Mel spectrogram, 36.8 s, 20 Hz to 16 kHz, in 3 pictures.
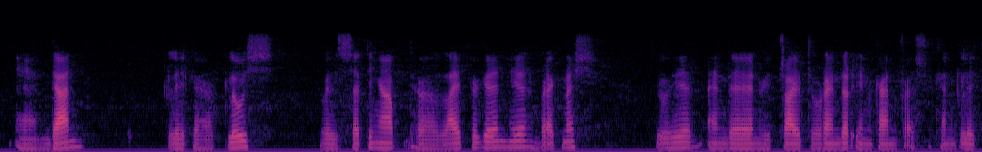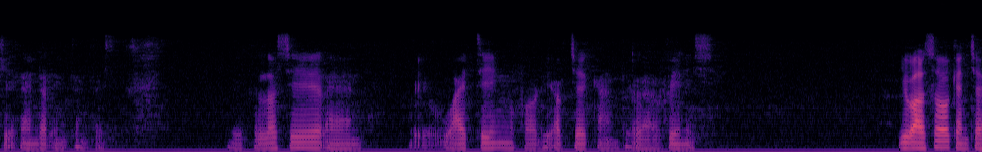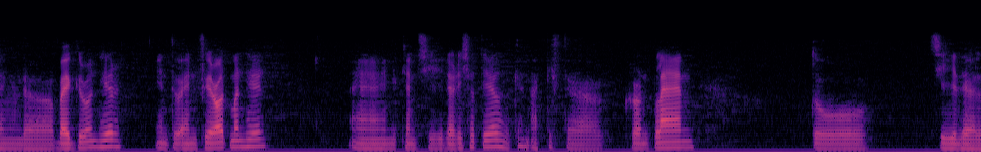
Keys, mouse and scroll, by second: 2.8-11.0 drag, 11.0 click, 15.2-15.7 typing, 15.6 click, 17.3 scroll down 1, 17.9-19.7 middle drag, 19.7-20.1 scroll down 1, 20.1-20.7 scroll up 1, 25.7 click, 31.8 click, 34.7 typing.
